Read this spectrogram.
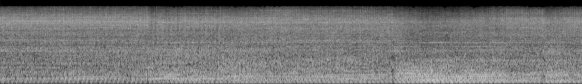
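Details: Roadside-salvaged Nautac mower with Quantum XM engine in poor condition: running flat out with loud buzzy, rattly drone over a steady note, vibrating hard; owner blames the rusted, weakened deck and a probably unbalanced blade.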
